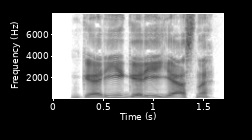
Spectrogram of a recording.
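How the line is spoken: Loud laughter. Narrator (Russian): расхохотался Ткачук

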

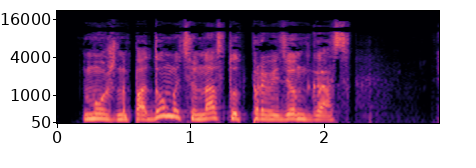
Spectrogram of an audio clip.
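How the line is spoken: Barking. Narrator (Russian): рявкнул на него Раф

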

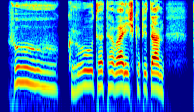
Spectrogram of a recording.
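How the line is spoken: Relieved exhale. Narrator (Russian): Тоже с облегчением выдохнула Марина

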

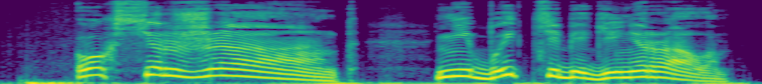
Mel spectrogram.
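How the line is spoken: Heavy sigh. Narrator (Russian): тяжело вздохнул Михаил

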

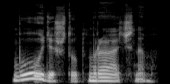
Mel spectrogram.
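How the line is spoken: Tired. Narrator (Russian): сказал Таузенд устало

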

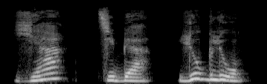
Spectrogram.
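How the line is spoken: Breathed out softly. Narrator (Russian): выдохнул он

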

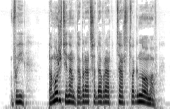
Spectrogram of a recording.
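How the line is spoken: Hurried question. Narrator (Russian): торопливо спросила она

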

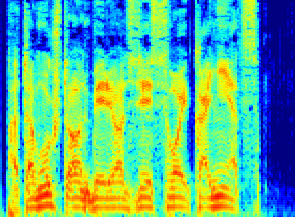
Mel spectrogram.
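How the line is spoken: Hoarse smoker's voice, from behind. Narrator (Russian): с заднего сиденья доносится хриплый, прокуренный голос

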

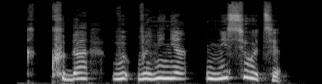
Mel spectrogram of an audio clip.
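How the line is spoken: Words broken by sobs. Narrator (Russian): Слова перемежаются всхлипами

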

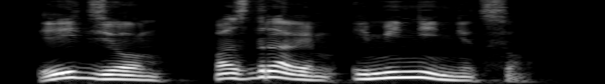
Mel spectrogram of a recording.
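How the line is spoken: Calm. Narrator (Russian): Спокойно произношу

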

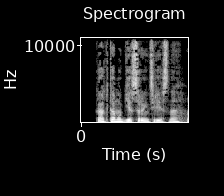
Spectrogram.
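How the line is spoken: Sigh. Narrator (Russian): вздохнула Ольга

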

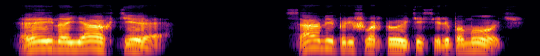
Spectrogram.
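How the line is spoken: Thunderous shout. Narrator (Russian): прокричал громовым голосом

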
